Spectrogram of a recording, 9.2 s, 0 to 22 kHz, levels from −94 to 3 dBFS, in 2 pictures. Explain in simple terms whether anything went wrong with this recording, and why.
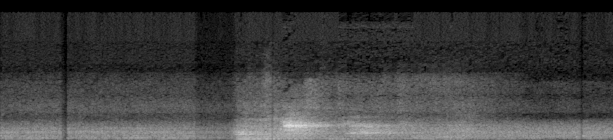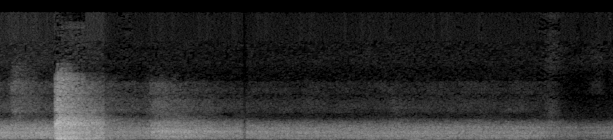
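Brief smears or wobbles interrupt the sound at 0.45–0.51, 2.03–2.05, 4.34–4.37 and 6.41–6.44 seconds. This is short concealed packet loss: tiny pieces never arrived, so the receiver stretched the preceding sound to cover each gap.

At 1.46–1.77 seconds, and again from 5.38 seconds to the end, the sound turns abruptly quieter. The likely cause is that one channel drops out, leaving only half of the stereo mix.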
